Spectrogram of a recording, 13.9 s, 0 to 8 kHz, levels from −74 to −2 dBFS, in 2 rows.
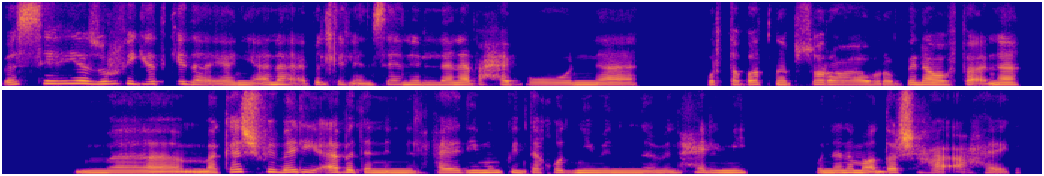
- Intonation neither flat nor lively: No, narrow, 2.2 semitones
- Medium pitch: Yes, medium, 175 Hz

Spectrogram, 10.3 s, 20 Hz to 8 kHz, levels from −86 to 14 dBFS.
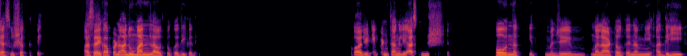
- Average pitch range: No, narrow, 2.2 semitones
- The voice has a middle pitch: Yes, medium, 145 Hz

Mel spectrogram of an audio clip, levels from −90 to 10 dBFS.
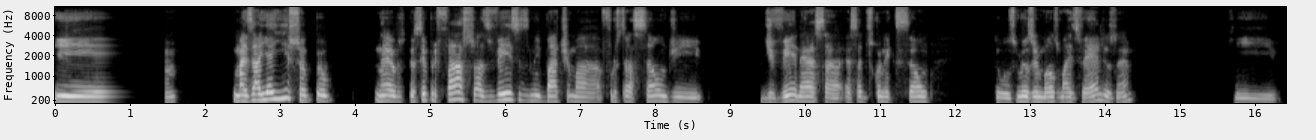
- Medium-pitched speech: Yes, medium, 160 Hz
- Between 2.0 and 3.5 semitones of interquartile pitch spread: No, average, 3.9 semitones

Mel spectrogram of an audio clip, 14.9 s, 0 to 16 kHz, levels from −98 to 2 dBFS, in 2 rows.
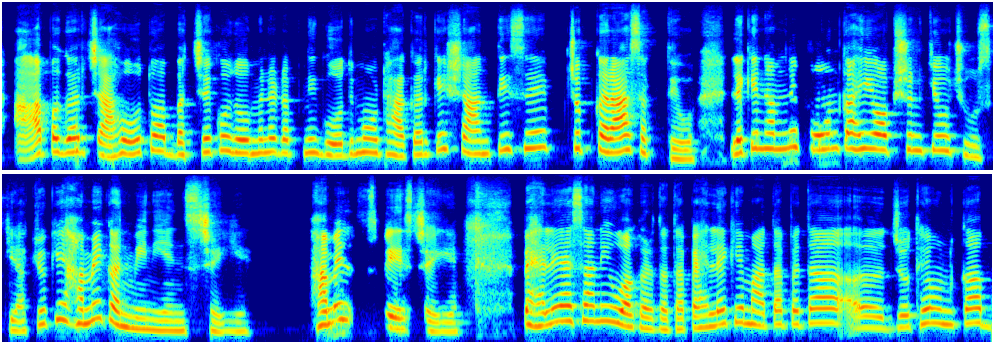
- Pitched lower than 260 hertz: No, very high, 280 Hz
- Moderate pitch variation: No, wide, 5.9 semitones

